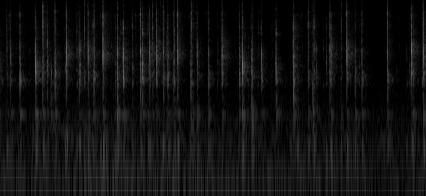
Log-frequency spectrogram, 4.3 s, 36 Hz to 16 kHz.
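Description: A Space65 Cybervoyager 65% mechanical keyboard with a white-gold aluminum case, plastic keycaps, a carbon fiber plate and tactile Holy Panda switches is typed on steadily with the fingertips of both hands. A quick, uneven stream of crisp, bright clacks is heard, each keystroke dying away almost instantly over a faint, soft low thud.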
